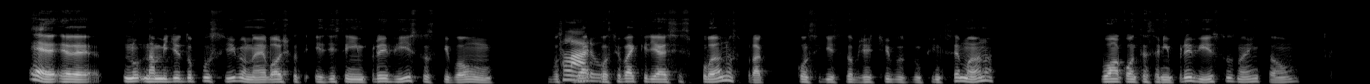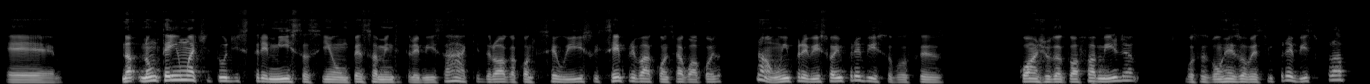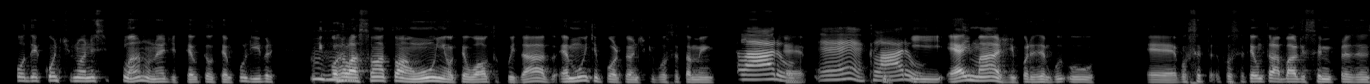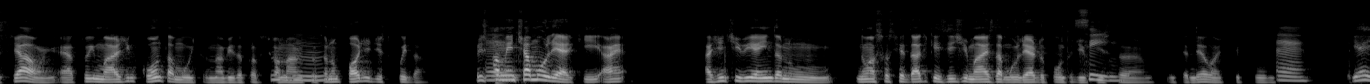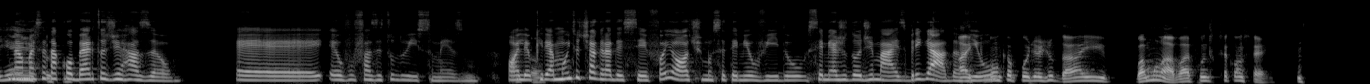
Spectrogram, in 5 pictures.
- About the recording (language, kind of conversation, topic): Portuguese, advice, Por que me sinto culpado ou ansioso ao tirar um tempo livre?
- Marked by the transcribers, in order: tapping; chuckle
